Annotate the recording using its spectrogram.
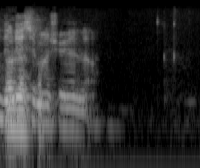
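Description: A man speaking for about a second, then near silence broken by a few faint clicks.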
